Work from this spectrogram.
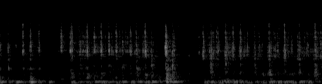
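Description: Rapid, irregular keystrokes clatter on a computer keyboard during an online game session, quiet and close, with a brief pause midway and no talk.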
